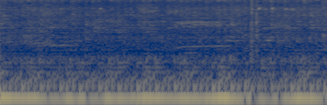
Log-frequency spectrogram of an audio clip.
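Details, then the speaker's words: Classic car with points ignition just started and still cold, after the plugs were overhauled and the points gap reset. Idle is slightly raised with the choke pushed only partly in, as far as it goes without stalling. Low, steady, even rumble with no exhaust popping, much better than before. "sounding all right there. That's as that's as far as I can get the choke in at the minute without it stalling."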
